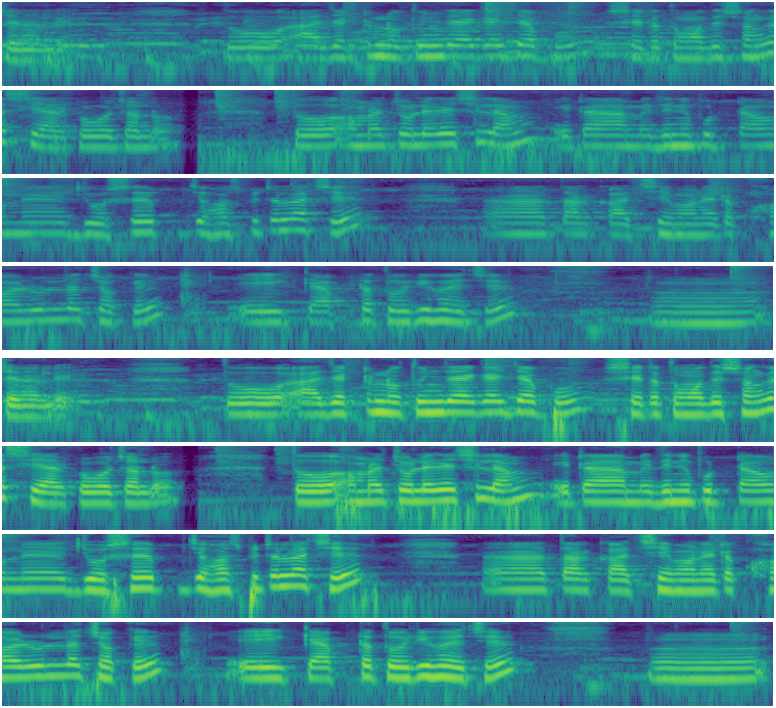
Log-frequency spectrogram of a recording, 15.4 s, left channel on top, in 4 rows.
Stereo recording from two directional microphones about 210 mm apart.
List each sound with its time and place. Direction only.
0.0 s a woman's voice: 35° right (ahead or behind)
